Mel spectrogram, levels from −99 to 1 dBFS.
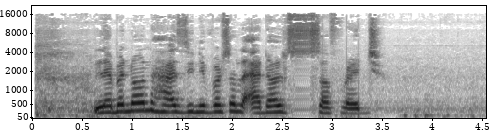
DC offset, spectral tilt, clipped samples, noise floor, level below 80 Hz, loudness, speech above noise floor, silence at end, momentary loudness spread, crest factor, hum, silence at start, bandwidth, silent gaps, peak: under 0.1%; -4 dB/octave; under 0.1%; -44 dBFS; -52 dBFS; -14 LUFS; 30 dB; 0.6 s; 17 LU; 14 dB; none; 0.05 s; 17 kHz; none; 0 dBFS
